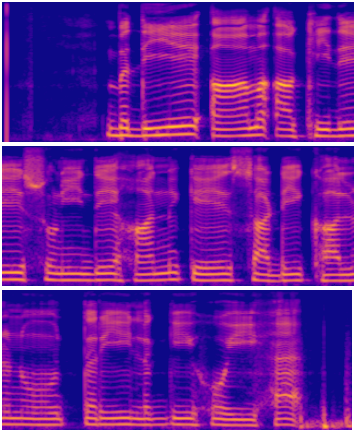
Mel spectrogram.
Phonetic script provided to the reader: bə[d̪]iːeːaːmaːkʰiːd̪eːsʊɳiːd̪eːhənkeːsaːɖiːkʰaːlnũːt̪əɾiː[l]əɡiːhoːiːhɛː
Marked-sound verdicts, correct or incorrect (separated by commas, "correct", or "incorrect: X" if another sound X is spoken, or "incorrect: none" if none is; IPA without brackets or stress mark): correct, correct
